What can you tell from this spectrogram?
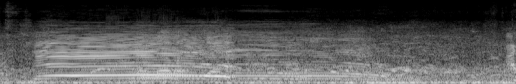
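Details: A single long, even moo of about two seconds rings out early from cows and calves at Aftabganj market in Dinajpur, Bangladesh, January 2026, followed by fainter lowing and continuous background voices.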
